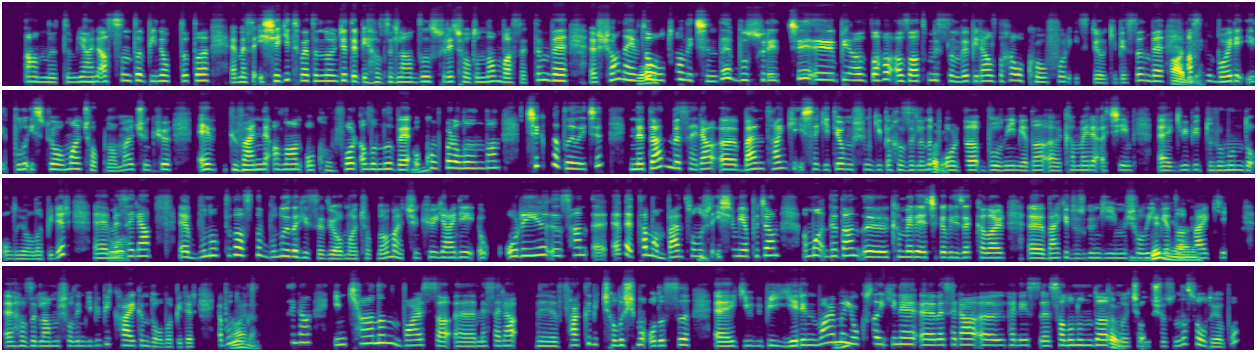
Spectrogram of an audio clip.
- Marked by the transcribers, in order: tapping; other background noise
- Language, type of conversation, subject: Turkish, advice, Evde veya işte sınır koymakta neden zorlanıyorsunuz?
